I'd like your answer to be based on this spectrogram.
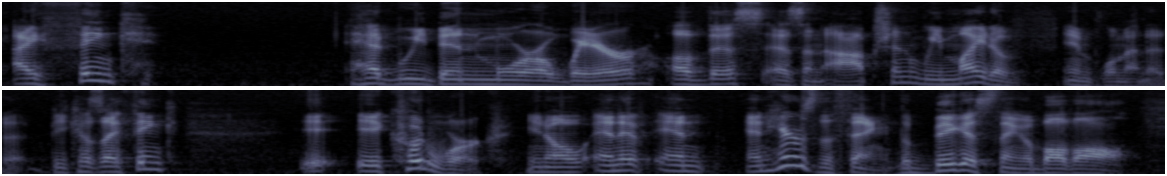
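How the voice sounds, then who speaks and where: A middle-aged man with a mid-range voice hosts a gaming series, giving casual, conversational review commentary. He's chatty and informal, putting emphasis on key words.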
